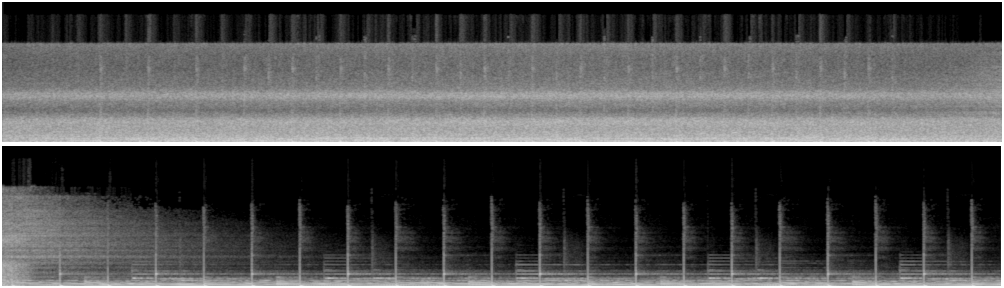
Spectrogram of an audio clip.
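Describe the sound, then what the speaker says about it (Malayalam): Arivikuzhi waterfall in Kerala roars as a loud, continuous broadband rush of falling water, close and steady, then the sound turns thinner and choppier with a rhythmic pulsing texture. "ഇതാണ് വെള്ളച്ചാട്ടം"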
